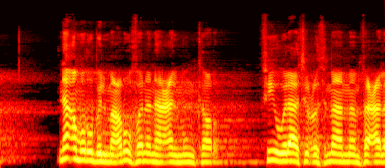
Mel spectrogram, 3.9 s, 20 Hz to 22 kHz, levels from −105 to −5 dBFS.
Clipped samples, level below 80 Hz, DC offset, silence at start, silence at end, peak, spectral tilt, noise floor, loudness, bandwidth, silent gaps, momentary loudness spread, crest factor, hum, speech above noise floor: under 0.1%; -78 dBFS; under 0.1%; 0 s; 0 s; -8 dBFS; -6.5 dB/octave; -56 dBFS; -24 LUFS; 11 kHz; none; 9 LU; 16 dB; none; 33 dB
